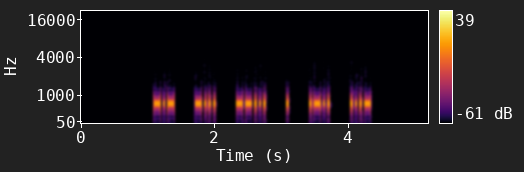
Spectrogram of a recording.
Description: Morse code, heard as a keyed tone, about 36 wpm, spaced as for 20 wpm, 700 Hz. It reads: KB7ELV
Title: USA Call Signs - 6 Characters - 3x Character Spacing - 35wpm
